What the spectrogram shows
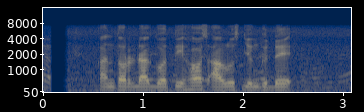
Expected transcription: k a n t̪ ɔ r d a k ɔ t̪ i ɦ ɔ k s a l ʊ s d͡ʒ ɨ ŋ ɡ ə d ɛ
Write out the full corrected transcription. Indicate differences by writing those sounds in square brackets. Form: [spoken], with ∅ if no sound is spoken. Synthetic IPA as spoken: k a n t̪ ɔ r d a [ɡ] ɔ t̪ i ɦ ɔ [∅] s a l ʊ s d͡ʒ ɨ ŋ ɡ ə d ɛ

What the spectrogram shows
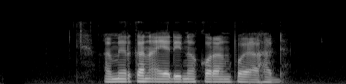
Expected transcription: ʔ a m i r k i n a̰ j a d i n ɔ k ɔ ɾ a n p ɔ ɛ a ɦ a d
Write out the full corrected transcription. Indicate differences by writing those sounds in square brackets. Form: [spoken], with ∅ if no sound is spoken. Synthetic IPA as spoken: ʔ a m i r k [a] n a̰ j a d i n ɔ k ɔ ɾ a n p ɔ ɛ a ɦ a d

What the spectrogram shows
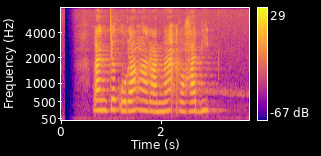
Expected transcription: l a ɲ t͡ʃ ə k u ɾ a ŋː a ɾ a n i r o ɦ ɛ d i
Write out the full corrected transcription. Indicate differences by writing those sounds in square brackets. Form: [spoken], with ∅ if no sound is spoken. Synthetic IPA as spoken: l a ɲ t͡ʃ ə k u ɾ a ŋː a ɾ a n [a] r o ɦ [a] d i

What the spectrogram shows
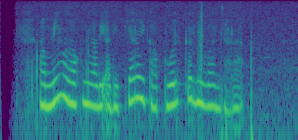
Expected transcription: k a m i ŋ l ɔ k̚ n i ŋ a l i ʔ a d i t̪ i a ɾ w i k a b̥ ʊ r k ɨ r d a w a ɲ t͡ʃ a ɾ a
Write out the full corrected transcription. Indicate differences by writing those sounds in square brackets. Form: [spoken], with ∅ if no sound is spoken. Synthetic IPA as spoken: [ʔ] a m i ŋ l ɔ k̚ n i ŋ a l i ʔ a d i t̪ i a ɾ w i k a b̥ ʊ r k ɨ r d [i] w a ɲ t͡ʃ a ɾ a

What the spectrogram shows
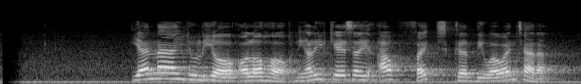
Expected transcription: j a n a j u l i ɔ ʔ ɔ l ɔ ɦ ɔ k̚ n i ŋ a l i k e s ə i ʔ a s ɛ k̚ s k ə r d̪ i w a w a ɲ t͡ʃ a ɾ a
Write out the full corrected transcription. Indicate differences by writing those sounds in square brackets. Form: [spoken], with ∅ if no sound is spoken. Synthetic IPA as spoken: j a n a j u l i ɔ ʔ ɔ l ɔ ɦ ɔ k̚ n i ŋ a l i k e s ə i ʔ a [f] ɛ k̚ s k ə r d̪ i w a w a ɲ t͡ʃ a ɾ a

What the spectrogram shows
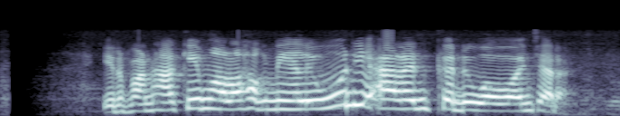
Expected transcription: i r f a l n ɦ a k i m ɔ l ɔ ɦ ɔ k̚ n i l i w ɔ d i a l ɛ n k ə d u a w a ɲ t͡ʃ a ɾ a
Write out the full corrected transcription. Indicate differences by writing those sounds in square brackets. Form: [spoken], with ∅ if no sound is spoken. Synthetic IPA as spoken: i r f a [∅] n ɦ a k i m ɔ l ɔ ɦ ɔ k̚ n i l i w [u] d i a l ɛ n k ə d u a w a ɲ t͡ʃ a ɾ a

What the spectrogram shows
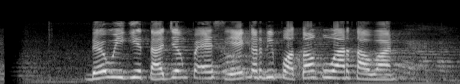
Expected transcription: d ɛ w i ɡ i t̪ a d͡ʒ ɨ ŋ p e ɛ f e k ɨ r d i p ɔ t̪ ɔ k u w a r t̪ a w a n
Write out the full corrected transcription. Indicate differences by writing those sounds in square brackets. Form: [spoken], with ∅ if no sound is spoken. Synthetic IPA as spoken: d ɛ w i ɡ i t̪ a d͡ʒ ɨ ŋ p e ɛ [s] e k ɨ r d i p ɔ t̪ ɔ k u w a r t̪ a w a n

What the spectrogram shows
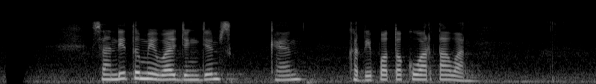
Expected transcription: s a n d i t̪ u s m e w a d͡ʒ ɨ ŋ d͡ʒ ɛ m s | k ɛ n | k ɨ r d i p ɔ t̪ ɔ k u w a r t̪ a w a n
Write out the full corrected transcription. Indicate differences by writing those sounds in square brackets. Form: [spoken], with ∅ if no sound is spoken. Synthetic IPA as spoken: s a n d i t̪ u [∅] m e w a d͡ʒ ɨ ŋ d͡ʒ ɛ m s | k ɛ n | k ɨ r d i p ɔ t̪ ɔ k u w a r t̪ a w a n

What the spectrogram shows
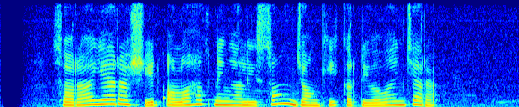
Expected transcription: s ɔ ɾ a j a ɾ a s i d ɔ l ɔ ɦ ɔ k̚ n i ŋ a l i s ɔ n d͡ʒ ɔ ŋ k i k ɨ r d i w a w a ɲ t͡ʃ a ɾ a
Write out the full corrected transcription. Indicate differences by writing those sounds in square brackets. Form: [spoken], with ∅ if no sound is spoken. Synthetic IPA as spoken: s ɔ ɾ a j a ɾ a [ʃ] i d ɔ l ɔ ɦ ɔ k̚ n i ŋ a l i s ɔ [ŋ] d͡ʒ ɔ ŋ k i k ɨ r d i w a w a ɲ t͡ʃ a ɾ a

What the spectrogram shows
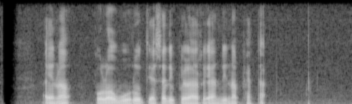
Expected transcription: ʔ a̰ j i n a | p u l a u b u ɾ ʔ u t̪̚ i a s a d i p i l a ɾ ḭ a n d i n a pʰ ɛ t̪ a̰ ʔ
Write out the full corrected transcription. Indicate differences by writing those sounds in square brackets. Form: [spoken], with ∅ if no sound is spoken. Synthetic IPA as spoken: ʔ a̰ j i n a | p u l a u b u ɾ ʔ u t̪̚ i a s a d i p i l a ɾ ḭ a n d i n a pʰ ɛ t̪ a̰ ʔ

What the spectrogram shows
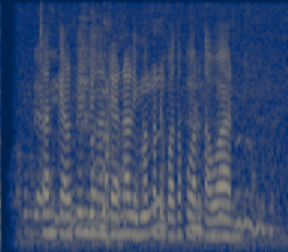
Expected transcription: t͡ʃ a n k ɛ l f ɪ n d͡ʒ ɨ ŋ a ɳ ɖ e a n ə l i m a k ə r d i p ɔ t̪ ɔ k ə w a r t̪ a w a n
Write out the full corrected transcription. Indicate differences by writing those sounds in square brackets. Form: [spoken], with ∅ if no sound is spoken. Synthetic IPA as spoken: t͡ʃ a n k ɛ l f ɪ n d͡ʒ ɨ ŋ a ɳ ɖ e a n [a] l i m a k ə r d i p ɔ t̪ ɔ k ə w a r t̪ a w a n

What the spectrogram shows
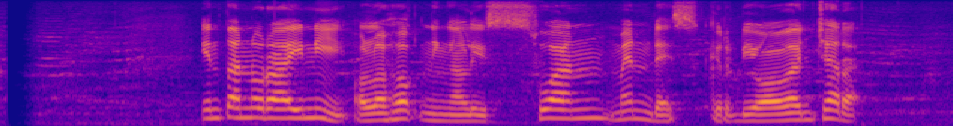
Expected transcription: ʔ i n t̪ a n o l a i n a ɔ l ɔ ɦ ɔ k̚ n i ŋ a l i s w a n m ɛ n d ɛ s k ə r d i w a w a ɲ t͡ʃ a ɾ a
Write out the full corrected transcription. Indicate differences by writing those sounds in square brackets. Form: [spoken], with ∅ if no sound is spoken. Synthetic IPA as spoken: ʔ i n t̪ a n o [ɾ] a i n [i] ɔ l ɔ ɦ ɔ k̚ n i ŋ a l i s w a n m ɛ n d ɛ s k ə r d i w a w a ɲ t͡ʃ a ɾ a

